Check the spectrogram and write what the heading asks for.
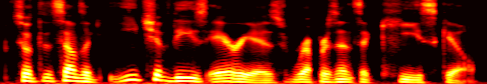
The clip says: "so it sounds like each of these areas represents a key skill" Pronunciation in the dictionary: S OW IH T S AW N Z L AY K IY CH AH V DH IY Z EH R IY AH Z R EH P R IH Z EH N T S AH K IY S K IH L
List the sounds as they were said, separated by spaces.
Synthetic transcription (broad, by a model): S OW IH T S AW N Z L AY K IY CH AH V DH IY Z EH R IY AH Z R EH P R IH Z EH N T S AH K IY S K IH L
